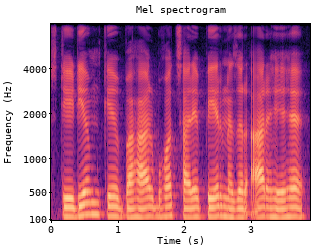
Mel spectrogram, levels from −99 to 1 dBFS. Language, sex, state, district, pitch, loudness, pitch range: Hindi, male, Assam, Kamrup Metropolitan, 135 Hz, -13 LUFS, 130-145 Hz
